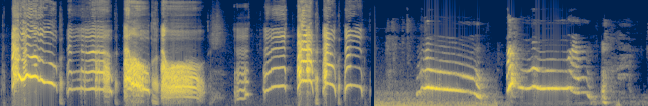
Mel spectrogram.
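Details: Puppies learning to howl: high, yelping bursts and wavering whines, then two drawn-out howls of about two seconds that rise, hold, and sag downward, with a faint low hum under the first long howl.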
